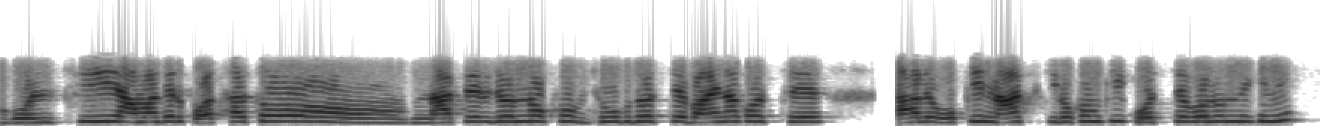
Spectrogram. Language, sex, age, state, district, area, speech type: Bengali, female, 45-60, West Bengal, Purba Medinipur, rural, conversation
